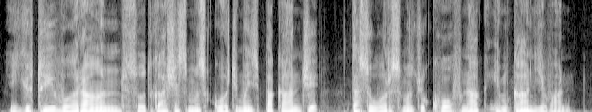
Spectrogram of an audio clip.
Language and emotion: Kashmiri, fearful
